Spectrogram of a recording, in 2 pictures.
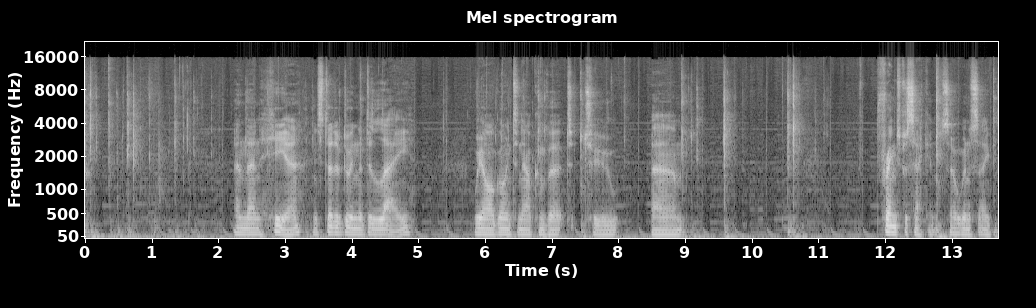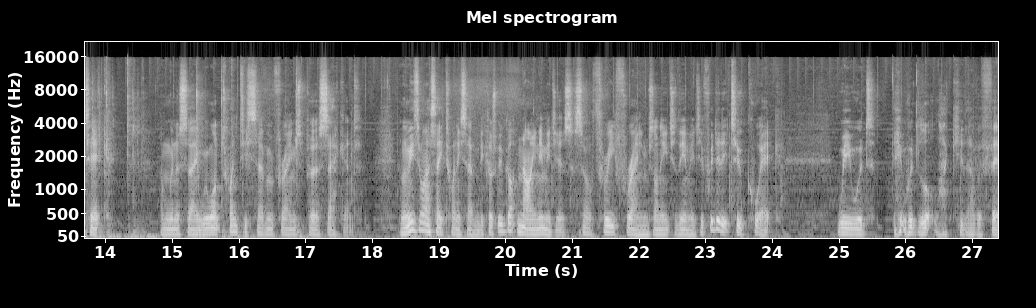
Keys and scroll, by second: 0.1 Down, 0.2 Up, 0.5 Down, 0.8 Page_Down, 1.3 Down, 1.6 Down, 2.2 Up, 2.3 Up, 3.0 Left, 4.8 Right, 5.0 Right, 5.1 Right, 5.7 shift+End, 6.3 Delete, 7.8-10.0 typing, 11.6-15.4 typing, 15.6 Down, 15.7 Up.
